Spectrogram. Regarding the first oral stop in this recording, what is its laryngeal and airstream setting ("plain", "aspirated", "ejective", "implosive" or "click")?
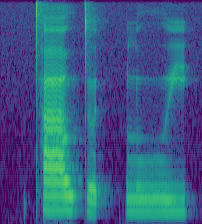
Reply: aspirated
